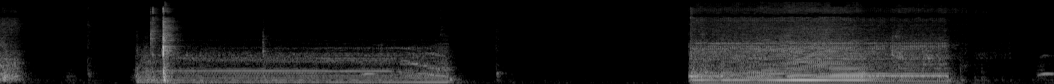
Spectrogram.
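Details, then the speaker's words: Used bean-to-cup automatic coffee machine during coffee extraction: a persistent steady pump drone with a few faint cracks from the internal mechanism. The cause of the cracking is unclear. "Persistent sound when it comes to extracting the coffee. A few cracks here and there from the mechanism on the inside."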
